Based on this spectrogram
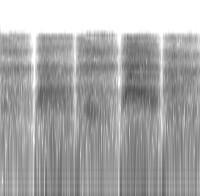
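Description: A wounded man lying on his back gasps and pants for breath: five heavy, rasping breaths in a steady rhythm, alone and without speech, the fourth the loudest.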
